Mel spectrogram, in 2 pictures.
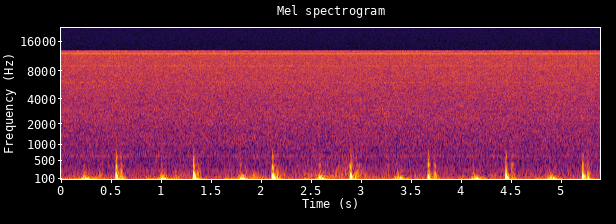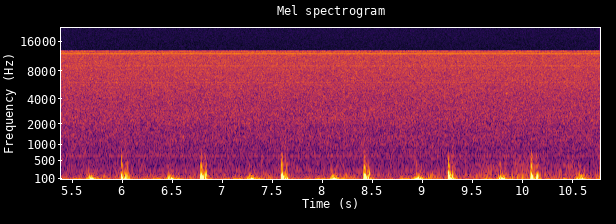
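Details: Heart sounds recorded lying prone: steady low heartbeat thumps at about 76 beats a minute over a low hum; regular rhythm, ordinary heart sounds.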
